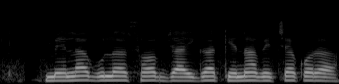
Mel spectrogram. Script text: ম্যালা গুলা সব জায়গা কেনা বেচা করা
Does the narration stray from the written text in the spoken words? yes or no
no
